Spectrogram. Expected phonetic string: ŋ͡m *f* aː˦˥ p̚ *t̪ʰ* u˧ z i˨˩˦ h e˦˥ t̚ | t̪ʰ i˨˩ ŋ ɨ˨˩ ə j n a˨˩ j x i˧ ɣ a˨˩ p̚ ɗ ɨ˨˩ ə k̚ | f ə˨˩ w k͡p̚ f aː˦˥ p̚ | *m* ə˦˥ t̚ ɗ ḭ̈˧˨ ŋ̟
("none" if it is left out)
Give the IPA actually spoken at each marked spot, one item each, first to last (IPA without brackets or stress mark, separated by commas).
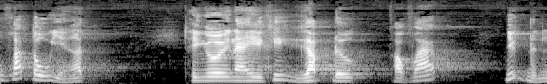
f, t̪, ɲ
